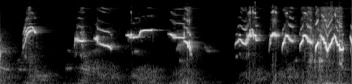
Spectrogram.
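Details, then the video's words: Wild oriental magpie-robin singing in the evening while dancing: a few spaced whistled and slurred notes, one held clear tone, then a fast, dense burst of warbling, scratchy twitters. "kacer alam | Choè than hót múa buổi chiều tối เสียงนกกางเขนบ้าน"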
